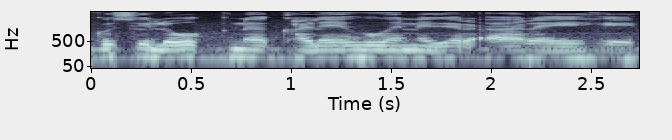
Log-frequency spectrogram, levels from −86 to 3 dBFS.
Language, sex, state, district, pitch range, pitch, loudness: Hindi, male, Madhya Pradesh, Dhar, 105-115 Hz, 115 Hz, -14 LUFS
